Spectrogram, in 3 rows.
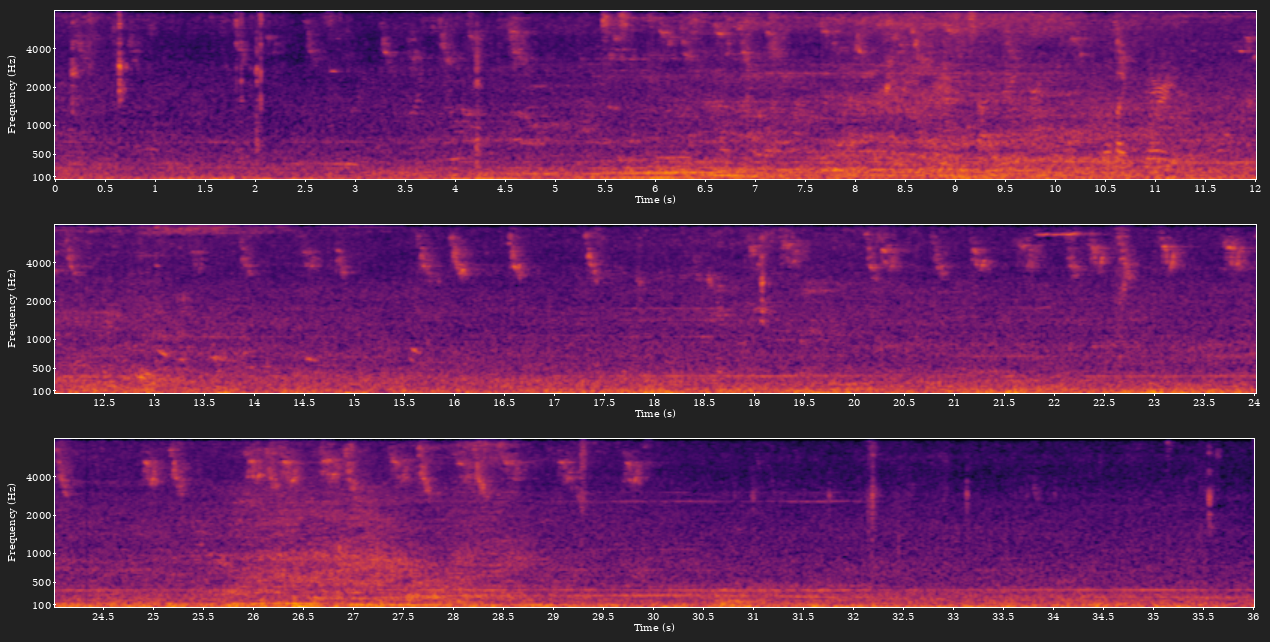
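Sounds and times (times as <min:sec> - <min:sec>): city traffic rumble: 0:00.0 - 0:36.0
small birds chirping: 0:01.7 - 0:30.4.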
